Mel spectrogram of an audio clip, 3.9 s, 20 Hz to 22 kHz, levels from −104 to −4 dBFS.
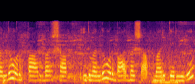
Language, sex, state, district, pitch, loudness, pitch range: Tamil, female, Tamil Nadu, Namakkal, 210 Hz, -14 LUFS, 205-225 Hz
